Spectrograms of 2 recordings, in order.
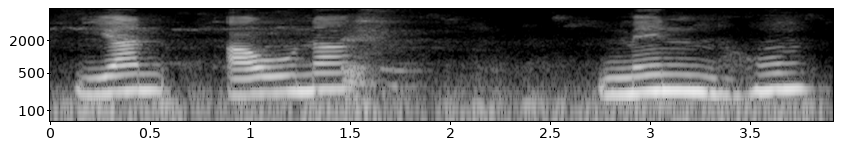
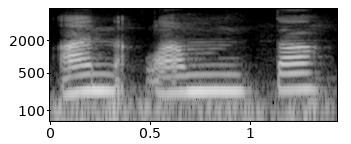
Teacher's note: یہاں بھی نون کو ظاہر کریں گے، اظہار کا قاعدہ ہوگا کیونکہ نون ساکن کے بعد حرف حلقی میں سے عین آ گیا ہے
